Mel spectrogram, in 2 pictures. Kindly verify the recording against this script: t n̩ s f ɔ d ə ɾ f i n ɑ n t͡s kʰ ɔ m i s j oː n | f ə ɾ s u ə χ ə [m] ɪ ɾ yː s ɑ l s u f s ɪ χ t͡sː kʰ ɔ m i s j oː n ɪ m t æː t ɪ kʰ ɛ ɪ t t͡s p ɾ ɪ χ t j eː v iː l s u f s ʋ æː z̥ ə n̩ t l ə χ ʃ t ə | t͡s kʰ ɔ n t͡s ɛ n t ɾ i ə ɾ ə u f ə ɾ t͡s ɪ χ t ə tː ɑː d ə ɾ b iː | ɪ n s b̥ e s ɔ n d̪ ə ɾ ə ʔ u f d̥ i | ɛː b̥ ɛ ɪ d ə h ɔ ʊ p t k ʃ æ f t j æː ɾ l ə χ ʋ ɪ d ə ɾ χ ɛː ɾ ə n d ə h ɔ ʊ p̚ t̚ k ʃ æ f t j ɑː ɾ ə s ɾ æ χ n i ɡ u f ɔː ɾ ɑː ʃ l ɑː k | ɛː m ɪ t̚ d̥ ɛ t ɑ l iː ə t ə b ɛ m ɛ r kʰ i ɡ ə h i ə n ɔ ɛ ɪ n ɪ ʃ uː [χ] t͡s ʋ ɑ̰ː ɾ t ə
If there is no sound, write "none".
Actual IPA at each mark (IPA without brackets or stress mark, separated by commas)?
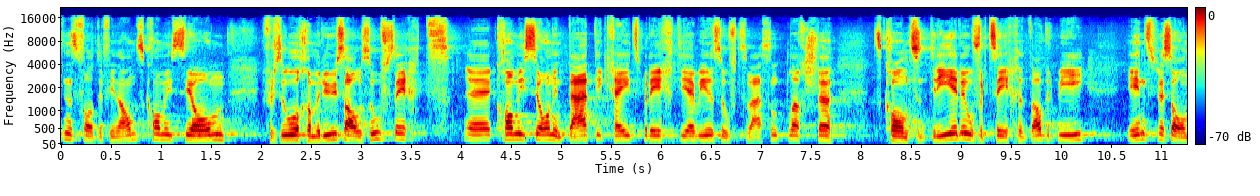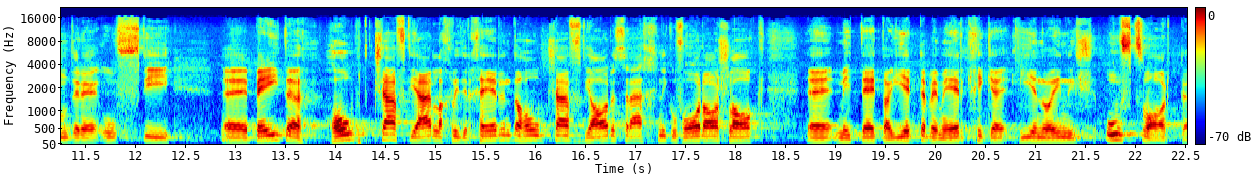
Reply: m, f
